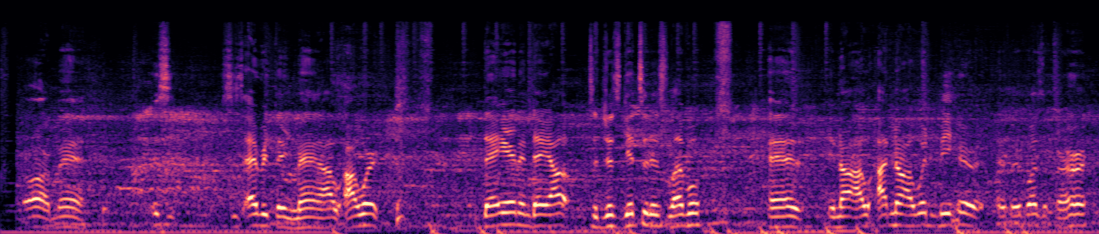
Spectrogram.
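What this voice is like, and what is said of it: Emotional, choked-up speech. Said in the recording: “he got a little emotional”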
